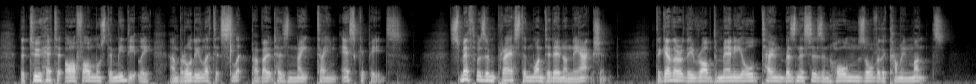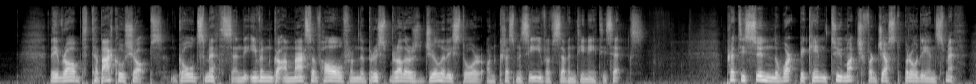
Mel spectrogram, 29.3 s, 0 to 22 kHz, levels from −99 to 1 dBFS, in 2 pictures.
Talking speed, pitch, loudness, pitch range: 150 wpm, 115 Hz, -26 LUFS, 105-125 Hz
